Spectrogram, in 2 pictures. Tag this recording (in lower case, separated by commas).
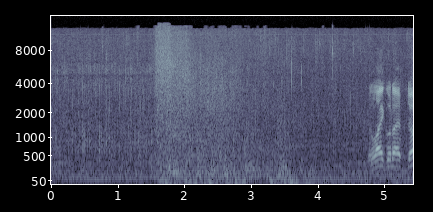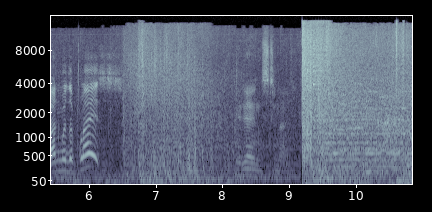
speech, music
